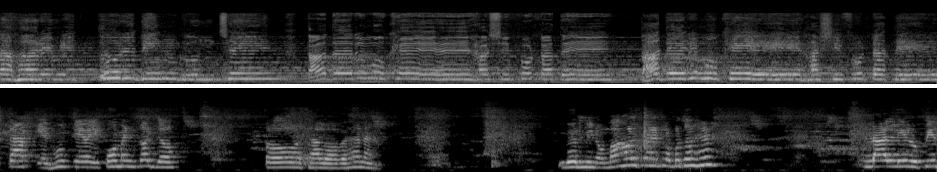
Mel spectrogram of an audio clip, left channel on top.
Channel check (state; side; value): different; both; correlation 0.00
